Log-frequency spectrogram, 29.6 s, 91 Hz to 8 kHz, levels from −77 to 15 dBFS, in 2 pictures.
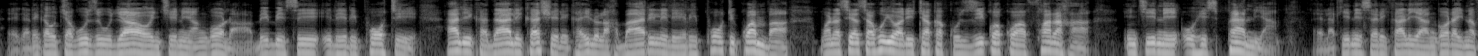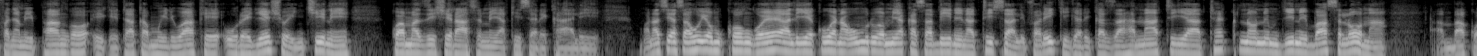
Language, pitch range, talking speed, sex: Swahili, 100-125 Hz, 120 wpm, male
